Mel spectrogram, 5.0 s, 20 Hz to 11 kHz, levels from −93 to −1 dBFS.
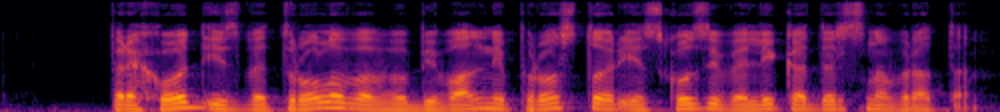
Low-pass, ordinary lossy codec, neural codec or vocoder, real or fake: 9.9 kHz; Opus, 64 kbps; none; real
